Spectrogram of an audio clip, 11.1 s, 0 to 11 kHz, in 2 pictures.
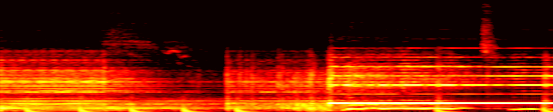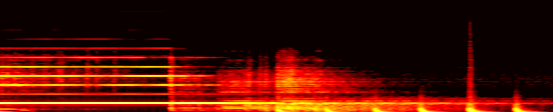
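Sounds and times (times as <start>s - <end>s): low kick drum beat: 0.0s - 2.6s, 4.3s - 4.7s, 5.4s - 5.8s, 8.7s - 11.0s.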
